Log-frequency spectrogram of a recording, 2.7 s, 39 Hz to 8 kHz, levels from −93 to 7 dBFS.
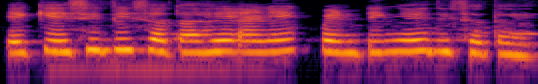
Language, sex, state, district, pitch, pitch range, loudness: Marathi, female, Goa, North and South Goa, 305 Hz, 290-315 Hz, -18 LUFS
